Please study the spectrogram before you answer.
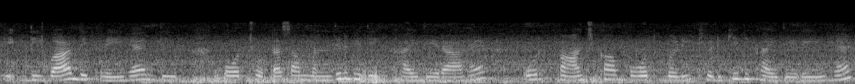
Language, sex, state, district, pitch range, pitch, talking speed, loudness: Hindi, female, Punjab, Pathankot, 175-220 Hz, 195 Hz, 175 wpm, -17 LUFS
